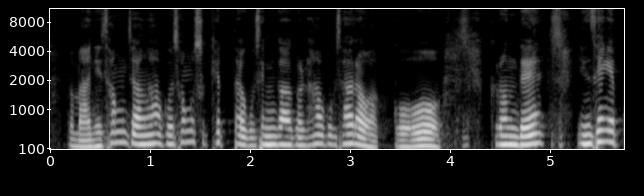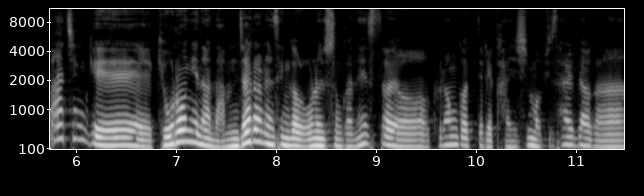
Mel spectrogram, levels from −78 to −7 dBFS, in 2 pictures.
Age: 30-49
